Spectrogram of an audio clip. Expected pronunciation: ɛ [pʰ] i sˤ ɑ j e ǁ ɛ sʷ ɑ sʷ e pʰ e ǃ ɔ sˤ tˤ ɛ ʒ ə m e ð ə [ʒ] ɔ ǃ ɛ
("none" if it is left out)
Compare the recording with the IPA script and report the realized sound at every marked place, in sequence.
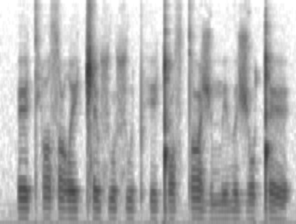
tʰ, ʒ

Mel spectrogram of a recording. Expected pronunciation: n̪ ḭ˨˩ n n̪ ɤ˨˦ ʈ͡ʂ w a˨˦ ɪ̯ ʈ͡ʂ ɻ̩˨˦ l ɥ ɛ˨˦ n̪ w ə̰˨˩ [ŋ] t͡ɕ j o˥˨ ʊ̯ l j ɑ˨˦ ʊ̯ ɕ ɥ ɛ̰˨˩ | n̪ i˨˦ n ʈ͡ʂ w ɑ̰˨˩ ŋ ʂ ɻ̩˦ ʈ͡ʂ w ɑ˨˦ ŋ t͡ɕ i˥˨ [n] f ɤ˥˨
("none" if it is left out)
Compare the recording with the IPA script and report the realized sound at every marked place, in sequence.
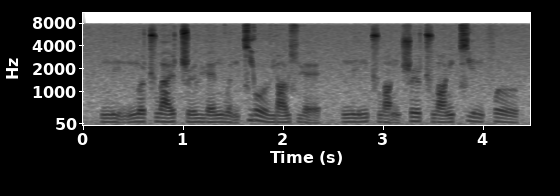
n, n

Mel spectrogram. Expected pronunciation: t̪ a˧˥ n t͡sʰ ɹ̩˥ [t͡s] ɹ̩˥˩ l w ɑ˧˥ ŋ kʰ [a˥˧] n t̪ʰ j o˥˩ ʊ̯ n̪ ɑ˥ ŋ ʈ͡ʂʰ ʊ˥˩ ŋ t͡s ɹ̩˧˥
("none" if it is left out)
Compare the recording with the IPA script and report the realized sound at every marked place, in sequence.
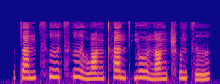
t͡sʰ, a˥˧

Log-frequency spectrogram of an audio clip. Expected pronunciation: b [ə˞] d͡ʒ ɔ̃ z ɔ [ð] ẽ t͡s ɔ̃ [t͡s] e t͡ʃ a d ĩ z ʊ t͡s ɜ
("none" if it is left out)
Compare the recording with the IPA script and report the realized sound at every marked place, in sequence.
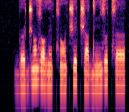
ə˞, ð, t͡ʃ

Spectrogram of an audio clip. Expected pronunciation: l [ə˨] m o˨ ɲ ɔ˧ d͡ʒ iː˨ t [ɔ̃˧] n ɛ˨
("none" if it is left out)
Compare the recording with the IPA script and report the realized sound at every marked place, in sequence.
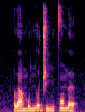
a˨, ɔ̃˧

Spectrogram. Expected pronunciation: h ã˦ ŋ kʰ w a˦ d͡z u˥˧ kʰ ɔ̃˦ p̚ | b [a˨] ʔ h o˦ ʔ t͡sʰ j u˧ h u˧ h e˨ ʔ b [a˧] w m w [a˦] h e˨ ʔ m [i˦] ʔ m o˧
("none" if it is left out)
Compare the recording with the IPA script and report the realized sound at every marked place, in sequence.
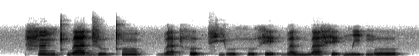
a˨, a˧, a˧, i˦

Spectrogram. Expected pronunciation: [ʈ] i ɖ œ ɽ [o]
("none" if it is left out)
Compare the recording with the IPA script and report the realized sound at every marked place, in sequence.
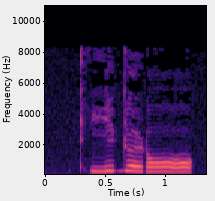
ʈʰ, ɔ

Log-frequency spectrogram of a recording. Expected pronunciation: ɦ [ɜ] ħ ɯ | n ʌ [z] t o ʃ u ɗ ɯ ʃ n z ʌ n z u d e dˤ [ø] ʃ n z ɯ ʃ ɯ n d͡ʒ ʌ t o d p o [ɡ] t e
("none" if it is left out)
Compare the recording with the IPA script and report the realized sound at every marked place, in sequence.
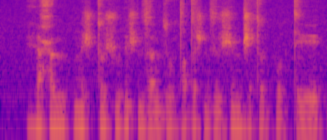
ɛ, ʃ, ɛ, ɡ

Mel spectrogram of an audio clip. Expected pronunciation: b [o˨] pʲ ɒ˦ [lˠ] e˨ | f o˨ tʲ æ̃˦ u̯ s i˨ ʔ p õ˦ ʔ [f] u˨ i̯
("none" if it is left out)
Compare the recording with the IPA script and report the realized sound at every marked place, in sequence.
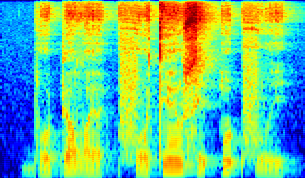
o˨, lˠ, f

